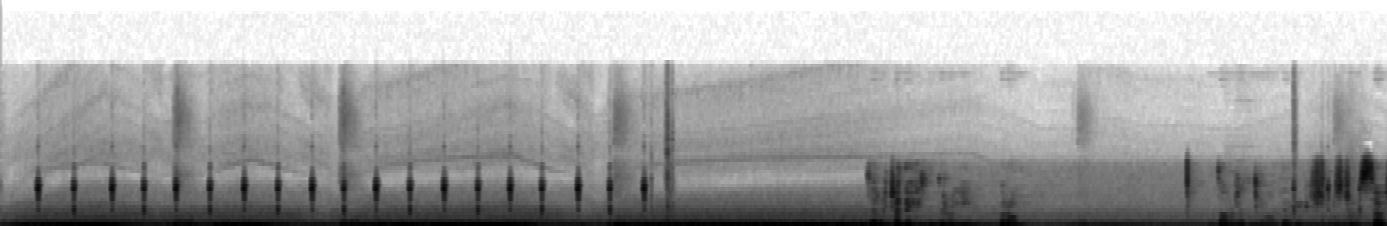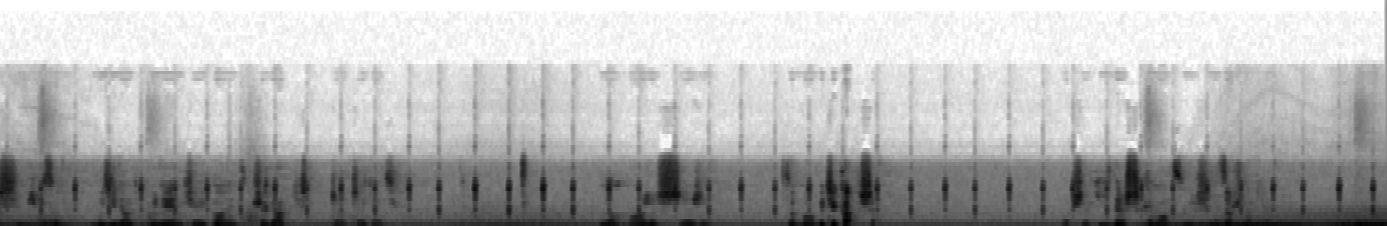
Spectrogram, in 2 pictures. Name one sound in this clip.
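A truck engine rumbles low and steady, louder at first and then quieter.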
